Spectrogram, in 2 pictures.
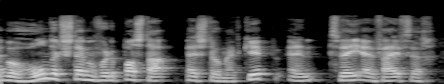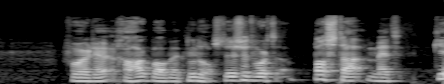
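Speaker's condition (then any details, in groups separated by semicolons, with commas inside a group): No condition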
